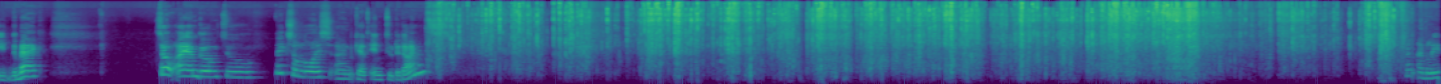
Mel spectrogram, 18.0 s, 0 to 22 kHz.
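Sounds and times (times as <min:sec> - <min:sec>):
packaging crinkling and rustling: 0:05.4 - 0:18.0.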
